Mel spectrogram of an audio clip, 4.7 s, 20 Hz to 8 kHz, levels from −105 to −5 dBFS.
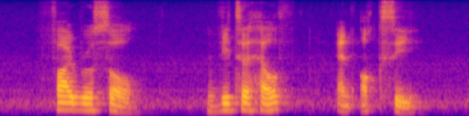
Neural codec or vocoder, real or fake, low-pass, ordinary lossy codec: none; real; none; none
